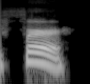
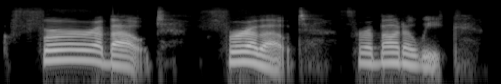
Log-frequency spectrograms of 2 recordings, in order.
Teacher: Notice four for it could be pronounced as 1 2 3 4. But in connected speech to get the rhythm of a native speaker very often they'll pronounce it as fer or fur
